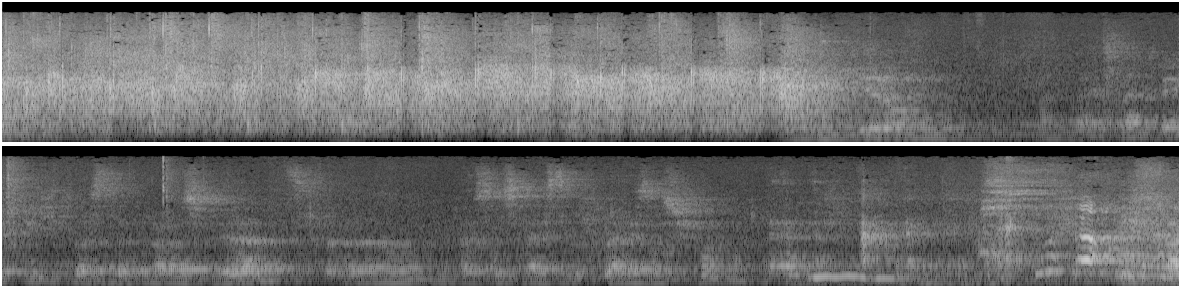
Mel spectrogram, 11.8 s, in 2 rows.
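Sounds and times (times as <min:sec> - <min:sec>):
audience applause: 0:00.0 - 0:04.2
speech: 0:05.9 - 0:11.7
laughter: 0:09.8 - 0:11.7.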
